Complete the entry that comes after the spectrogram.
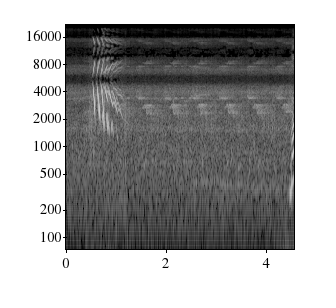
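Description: Rainforest birds in The Magic School Bus video game: a bright burst of rapid chirps near the start, then quieter scattered calls over a soft steady background murmur like a stream.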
